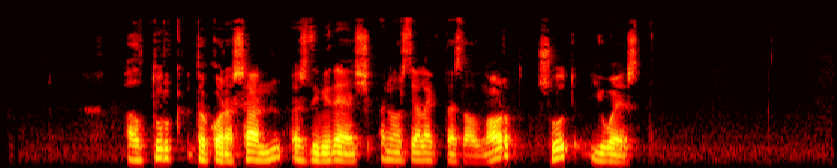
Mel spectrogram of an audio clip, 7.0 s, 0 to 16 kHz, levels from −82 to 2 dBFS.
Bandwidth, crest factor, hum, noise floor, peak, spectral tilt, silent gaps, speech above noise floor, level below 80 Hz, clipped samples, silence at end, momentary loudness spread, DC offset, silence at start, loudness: 11.5 kHz; 20 dB; none; -62 dBFS; -4 dBFS; -5 dB/octave; none; 41 dB; -68 dBFS; under 0.1%; 1.65 s; 8 LU; under 0.1%; 1.05 s; -22 LUFS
